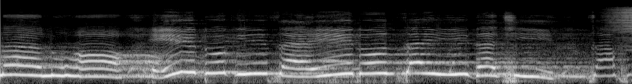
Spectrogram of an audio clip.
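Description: A high voice singing a melody with long held, gliding notes.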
